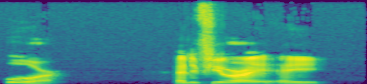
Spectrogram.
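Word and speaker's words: Ur (אור): and you pronounce that Ur.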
